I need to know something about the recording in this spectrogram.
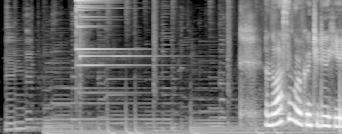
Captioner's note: transition ding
